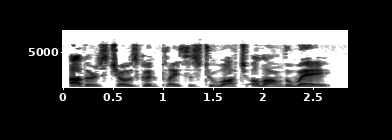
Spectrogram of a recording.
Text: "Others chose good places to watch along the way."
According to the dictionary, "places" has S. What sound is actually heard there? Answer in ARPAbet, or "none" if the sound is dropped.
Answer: S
